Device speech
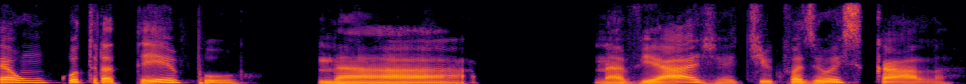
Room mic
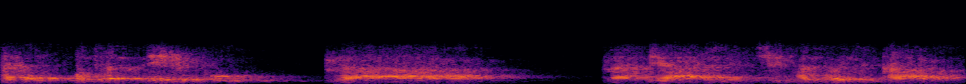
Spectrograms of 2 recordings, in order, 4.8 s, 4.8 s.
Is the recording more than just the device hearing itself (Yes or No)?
No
